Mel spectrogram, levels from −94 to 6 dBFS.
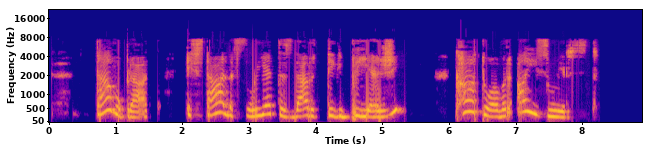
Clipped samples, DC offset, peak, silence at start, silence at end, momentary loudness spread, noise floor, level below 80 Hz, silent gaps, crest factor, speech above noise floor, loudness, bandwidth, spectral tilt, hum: under 0.1%; under 0.1%; 0 dBFS; 0.15 s; 0.7 s; 12 LU; -34 dBFS; -46 dBFS; 0.60-0.70 s, 1.69-1.73 s, 1.89-2.05 s, 5.64-5.77 s, 6.02-6.09 s; 12 dB; 23 dB; -11 LUFS; 8 kHz; -4.5 dB/octave; none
